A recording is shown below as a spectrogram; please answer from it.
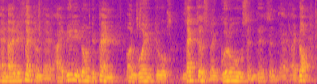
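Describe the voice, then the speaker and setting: A man speaks at a medium pitch. Audible room echo and noticeable background noise surround his voice. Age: 80s+. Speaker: retired physician giving a talk on scripture. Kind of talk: lecture. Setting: university room with audience, walking with mic.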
